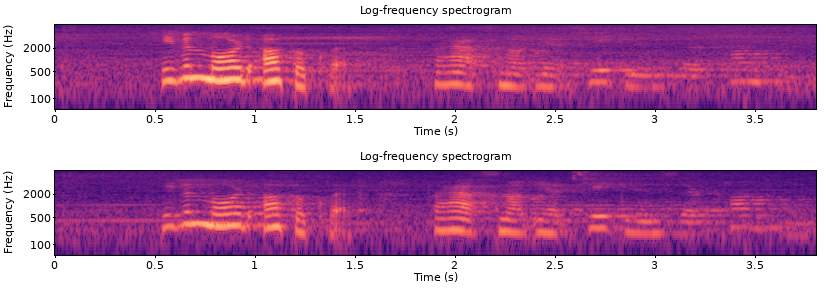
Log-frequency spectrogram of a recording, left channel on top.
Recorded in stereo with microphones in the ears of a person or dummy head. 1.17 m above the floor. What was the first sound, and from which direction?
A woman speaking, 80° left.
